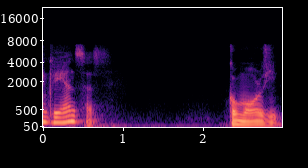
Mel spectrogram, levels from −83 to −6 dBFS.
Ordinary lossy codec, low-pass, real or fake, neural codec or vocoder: none; 7.2 kHz; fake; codec, 16 kHz in and 24 kHz out, 0.9 kbps, LongCat-Audio-Codec, fine tuned four codebook decoder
